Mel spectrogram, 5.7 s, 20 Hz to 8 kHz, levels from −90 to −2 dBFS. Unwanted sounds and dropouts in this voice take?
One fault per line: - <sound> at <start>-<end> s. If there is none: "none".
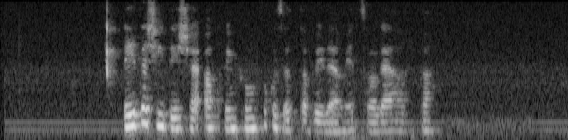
none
